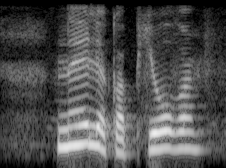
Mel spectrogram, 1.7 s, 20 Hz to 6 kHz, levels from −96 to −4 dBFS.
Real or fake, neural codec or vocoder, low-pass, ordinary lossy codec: real; none; 5.4 kHz; AAC, 48 kbps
